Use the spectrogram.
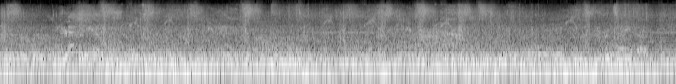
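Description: Spell explosions from the video game Hogwarts Legacy repeat as dense, loud booms and crashing bursts throughout. A voice keeps shouting over the blasts.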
